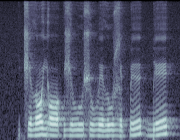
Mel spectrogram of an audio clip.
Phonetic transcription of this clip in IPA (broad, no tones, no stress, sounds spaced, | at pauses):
t͡ʃ ɪ ð ɔ j ɔ | ʒ ɪ β u ʃ u β e ð u ɮ e k͡p ɪ | ɡ͡b e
